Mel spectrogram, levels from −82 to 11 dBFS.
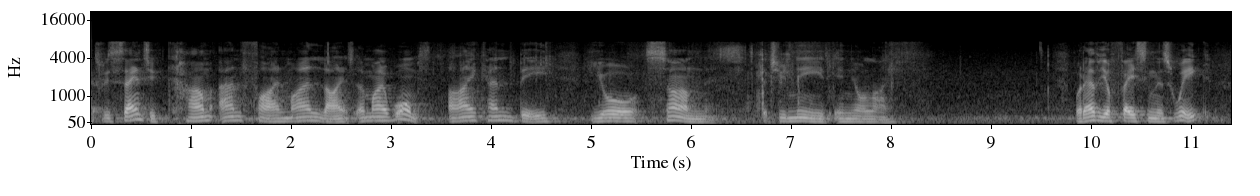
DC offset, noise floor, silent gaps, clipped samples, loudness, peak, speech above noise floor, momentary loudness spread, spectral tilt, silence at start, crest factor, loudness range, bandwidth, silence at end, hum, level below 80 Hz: under 0.1%; -47 dBFS; none; under 0.1%; -25 LUFS; -6 dBFS; 24 dB; 12 LU; -6.5 dB/octave; 0 s; 18 dB; 5 LU; 7.6 kHz; 0 s; none; -50 dBFS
